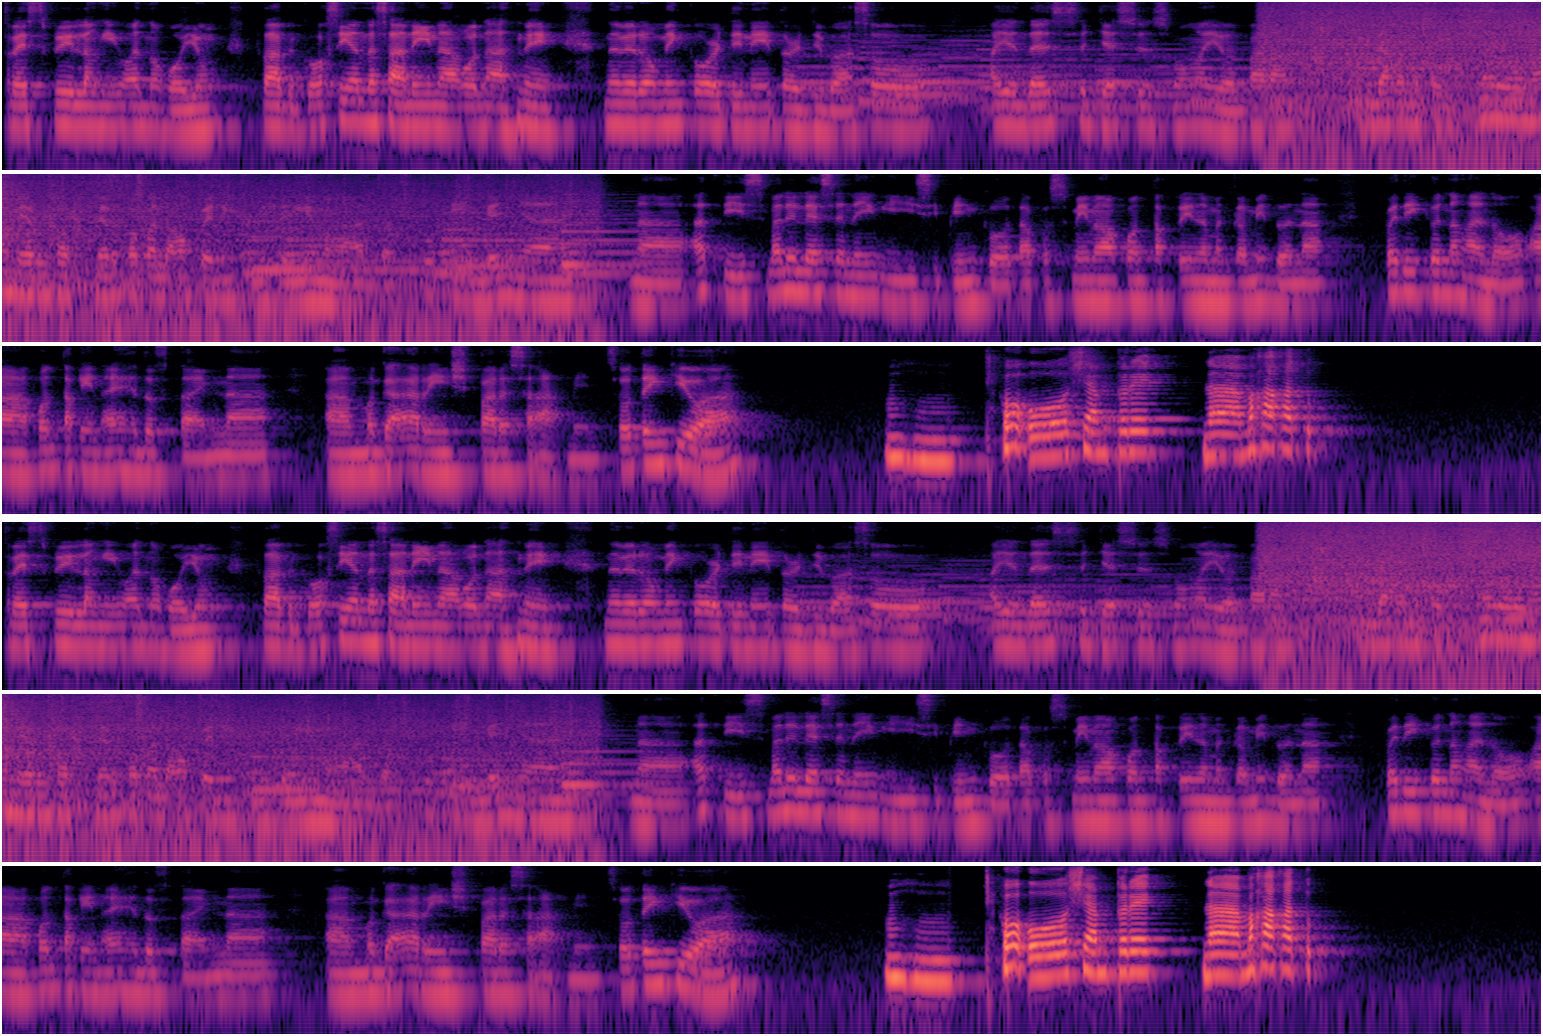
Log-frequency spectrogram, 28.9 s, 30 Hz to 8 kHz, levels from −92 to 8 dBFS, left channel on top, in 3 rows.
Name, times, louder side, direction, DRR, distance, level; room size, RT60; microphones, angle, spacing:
voice 1, 0.0-5.8 6.2-8.1 8.5-13.2 13.5-17.9 18.3-20.9 21.2-23.9, left 2 dB, 20° left, 12 dB, 0.6 m, -37 dB
sound 1, 4.9-13.7, left 2 dB, 85° left, 1.3 m, -46 dB
sound 2, 7.8-13.4, right 2 dB, 10° right, 0.8 m, -40 dB
voice 2, 24.7-25.2 25.5-26.4 26.7-27.4, right 5 dB, 75° right, 14 dB, 0.7 m, -23 dB
11.0 x 5.4 x 6.3 m, 0.68 s
head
